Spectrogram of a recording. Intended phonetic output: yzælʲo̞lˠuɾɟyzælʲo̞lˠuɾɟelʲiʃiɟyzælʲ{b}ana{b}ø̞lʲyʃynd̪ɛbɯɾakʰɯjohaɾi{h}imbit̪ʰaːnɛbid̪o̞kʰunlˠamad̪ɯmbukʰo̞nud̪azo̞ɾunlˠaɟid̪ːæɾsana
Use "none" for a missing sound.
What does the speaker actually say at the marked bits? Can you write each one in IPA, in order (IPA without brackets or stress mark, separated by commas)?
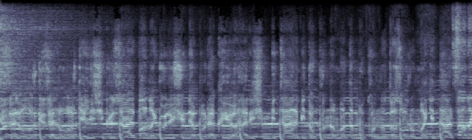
b, ɟ, ʃ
